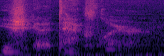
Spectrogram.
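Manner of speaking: soft, quiet, whispered inner voice. Speaker acting out the nudge that comes while kneading dough, quiet inner voice. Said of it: "It's like a quiet voice".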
